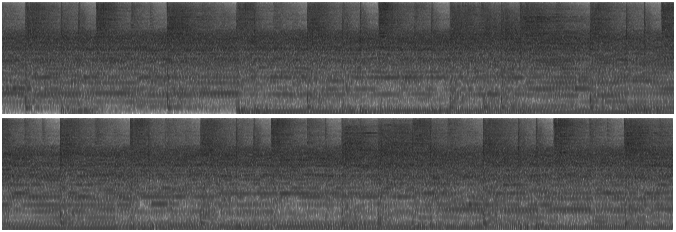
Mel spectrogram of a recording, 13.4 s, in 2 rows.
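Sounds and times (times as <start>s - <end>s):
sport trailer rock music: 0.0s - 13.4s.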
